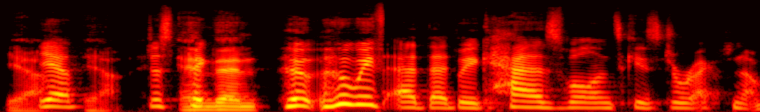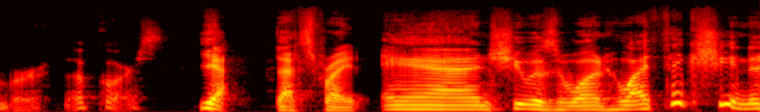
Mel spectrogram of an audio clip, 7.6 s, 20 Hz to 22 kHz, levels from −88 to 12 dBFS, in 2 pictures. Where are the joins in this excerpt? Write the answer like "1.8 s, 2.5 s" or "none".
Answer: 1.3 s, 1.9 s, 2.3 s, 4.7 s

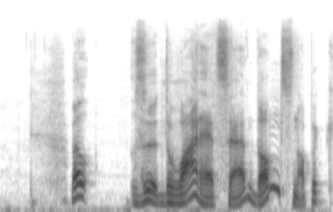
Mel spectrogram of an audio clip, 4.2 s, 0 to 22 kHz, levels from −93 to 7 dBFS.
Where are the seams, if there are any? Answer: 1.6 s

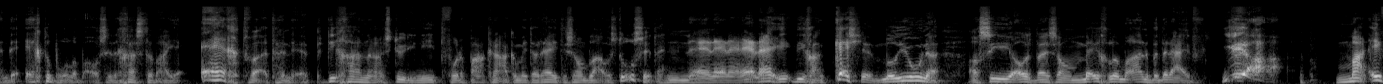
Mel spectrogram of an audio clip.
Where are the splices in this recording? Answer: none

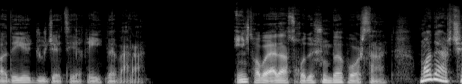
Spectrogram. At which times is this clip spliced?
1.1 s, 2.5 s

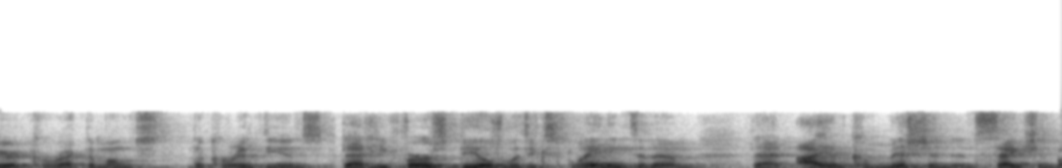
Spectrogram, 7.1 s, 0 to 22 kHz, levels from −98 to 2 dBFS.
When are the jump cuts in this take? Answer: 2.2 s, 3.5 s

